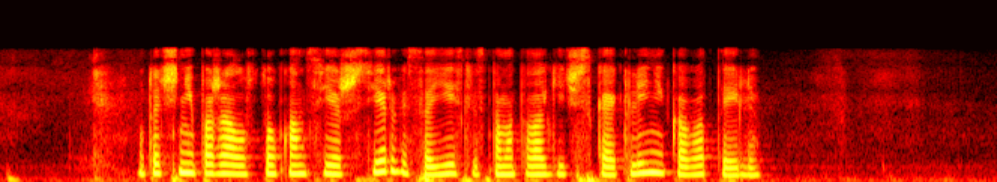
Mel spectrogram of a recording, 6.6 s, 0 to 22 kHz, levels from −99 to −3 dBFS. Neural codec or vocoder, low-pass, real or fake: none; 7.2 kHz; real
